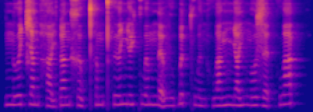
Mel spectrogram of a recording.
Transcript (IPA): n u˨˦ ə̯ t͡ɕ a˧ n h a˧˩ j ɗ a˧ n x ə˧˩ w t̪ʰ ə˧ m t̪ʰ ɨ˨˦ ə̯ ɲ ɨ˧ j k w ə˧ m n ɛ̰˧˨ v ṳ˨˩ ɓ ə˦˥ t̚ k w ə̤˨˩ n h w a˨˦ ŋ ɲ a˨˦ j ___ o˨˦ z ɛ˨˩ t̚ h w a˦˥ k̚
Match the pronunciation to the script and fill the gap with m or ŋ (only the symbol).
ŋ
